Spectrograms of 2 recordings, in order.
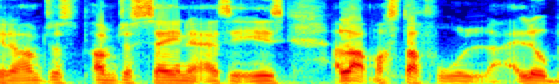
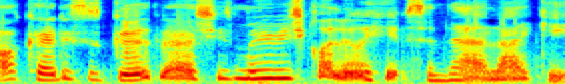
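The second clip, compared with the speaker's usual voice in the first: impressed inner voice; 14 semitones higher than usual. Retold or imitated. Inner reaction to the dancing.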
